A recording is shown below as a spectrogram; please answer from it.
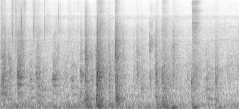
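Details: A German Shepherd that reacts to dogs and people, recorded during training in Virginia. Muffled, distant-sounding bark bursts repeat irregularly, roughly two or three per second, over a low background rumble.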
